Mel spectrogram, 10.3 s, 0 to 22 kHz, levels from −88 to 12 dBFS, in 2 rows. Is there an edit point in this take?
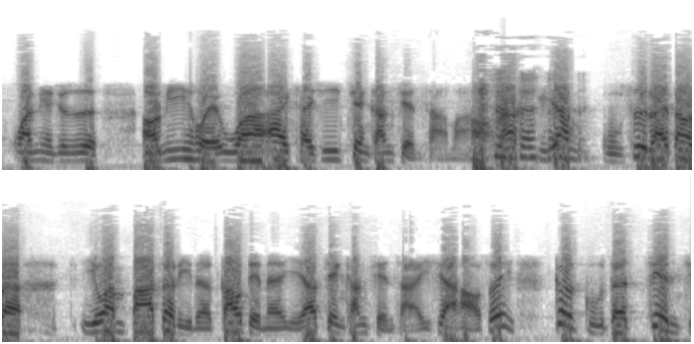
yes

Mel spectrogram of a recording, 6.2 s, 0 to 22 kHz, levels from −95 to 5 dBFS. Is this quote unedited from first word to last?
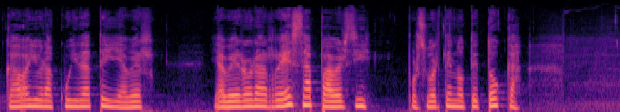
yes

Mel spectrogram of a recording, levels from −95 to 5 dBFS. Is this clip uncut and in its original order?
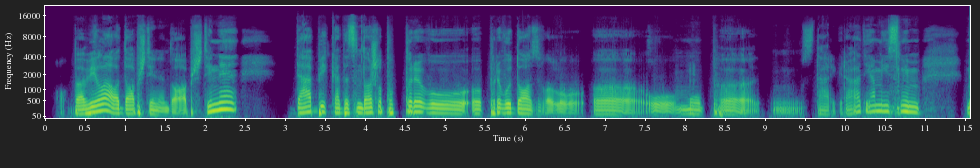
yes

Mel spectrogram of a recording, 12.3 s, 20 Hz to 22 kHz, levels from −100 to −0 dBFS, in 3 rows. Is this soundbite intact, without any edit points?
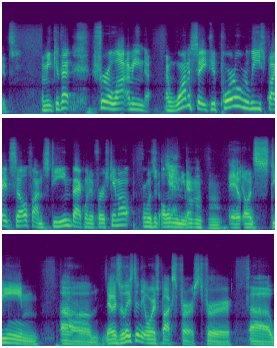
no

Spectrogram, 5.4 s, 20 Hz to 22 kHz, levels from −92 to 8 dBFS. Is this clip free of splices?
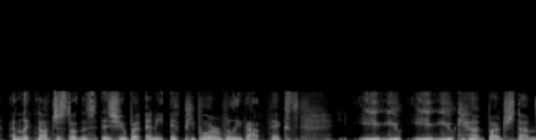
no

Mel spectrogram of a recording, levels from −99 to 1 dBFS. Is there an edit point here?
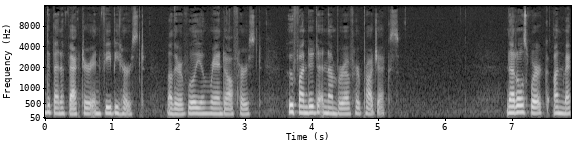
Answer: no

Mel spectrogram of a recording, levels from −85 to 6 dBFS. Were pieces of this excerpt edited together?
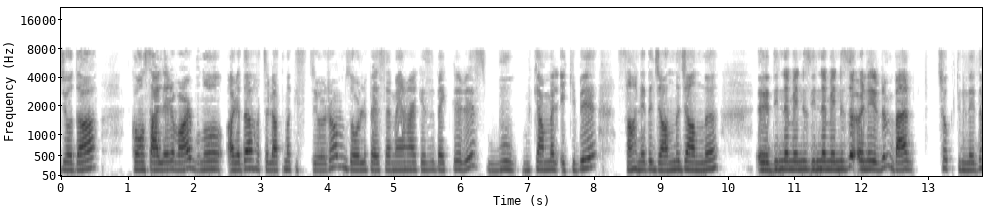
yes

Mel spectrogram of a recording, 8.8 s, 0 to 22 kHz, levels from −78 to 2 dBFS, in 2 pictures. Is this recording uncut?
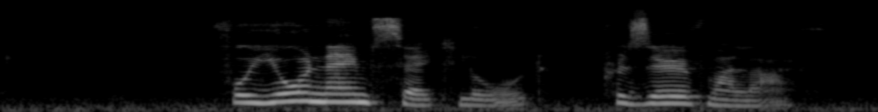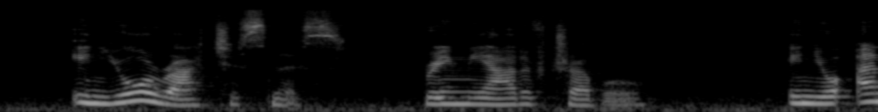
yes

